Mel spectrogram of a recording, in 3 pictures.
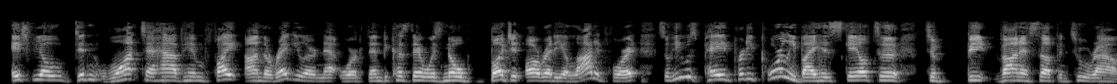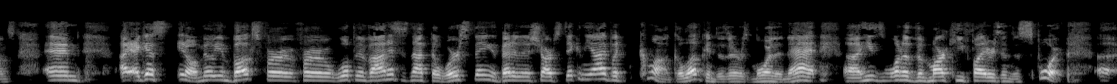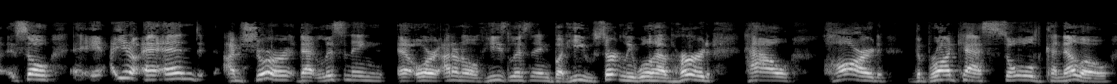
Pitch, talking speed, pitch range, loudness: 185 Hz, 200 wpm, 170-210 Hz, -19 LUFS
